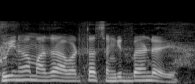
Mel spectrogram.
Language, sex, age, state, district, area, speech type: Marathi, male, 30-45, Maharashtra, Mumbai Suburban, urban, read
